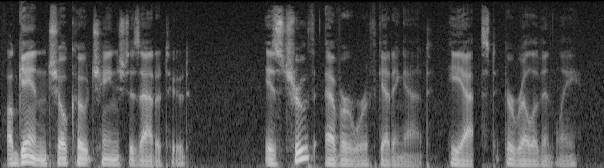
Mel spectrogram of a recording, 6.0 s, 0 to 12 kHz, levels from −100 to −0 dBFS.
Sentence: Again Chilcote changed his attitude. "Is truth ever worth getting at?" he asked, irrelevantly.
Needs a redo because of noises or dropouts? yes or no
yes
